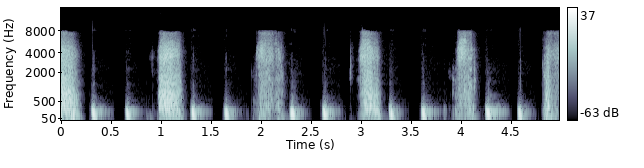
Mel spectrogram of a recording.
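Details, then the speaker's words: Vocal imitation of a diastolic murmur, a blowing whoosh after S2 and before S1 ("lub dub murmur"), heard as paired low thumps each followed by a long whooshing noise; teaching demonstration, not a real recording. "if it's after S2 and before as one that's going to be your diastolic so we do that love dub and you're gonna have your murmur love dub murmur love dub murmur"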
